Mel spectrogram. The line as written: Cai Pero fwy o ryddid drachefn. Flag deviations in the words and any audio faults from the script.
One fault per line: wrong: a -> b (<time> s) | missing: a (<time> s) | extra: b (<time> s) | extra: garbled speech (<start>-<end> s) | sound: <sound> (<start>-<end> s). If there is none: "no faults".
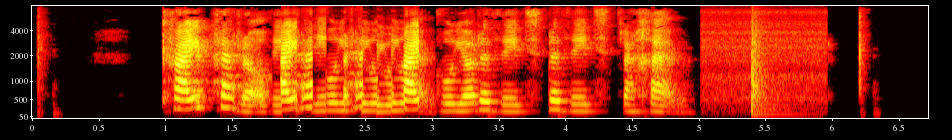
extra: garbled speech (1.8-3.0 s)
extra: ryddid (3.9 s)
sound: thud (5.4-5.9 s)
